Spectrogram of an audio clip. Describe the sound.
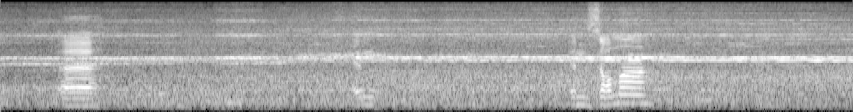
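A train rides on rails with a steady low rumble and a constant high hum, while the wheels squeal twice: a short shriek early on and a longer, wavering one later.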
